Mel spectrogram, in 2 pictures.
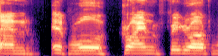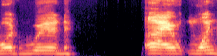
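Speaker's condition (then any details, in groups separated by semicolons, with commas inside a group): Friedreich's ataxia; spasticity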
